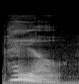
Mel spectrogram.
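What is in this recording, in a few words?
"pèiǒu", Mandarin Chinese; 配偶; partner; mate; spouse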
